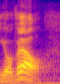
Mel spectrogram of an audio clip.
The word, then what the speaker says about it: Yovel: It was the B was actually pronounced as a V, Yovel.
